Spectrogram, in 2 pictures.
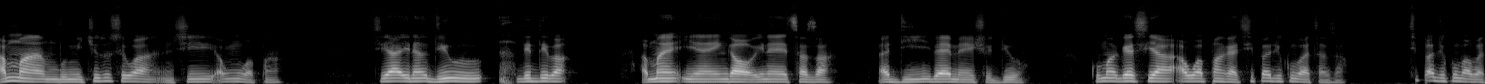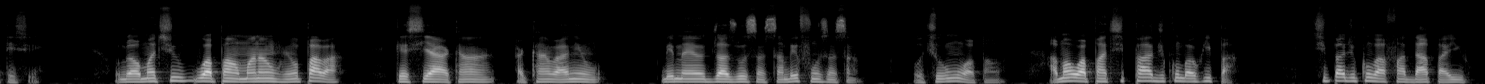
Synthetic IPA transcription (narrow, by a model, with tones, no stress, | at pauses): a˨˦mã˨m̩˨bu˨mĩ˨kʲĩ˦s̬o˦se˧˦wa˦n̩˨t͡ʃi˦a̰˨wũ˦wa˨pã˧ | t͡ʃi˦ja˦i˧na˧˨dʷi˨˦i˦u˧de˦de˦ba˧ | a̰˨ma˦i˧na˧i˧ŋ˦ɡa˦o˨i˧˦na˧ji˧t͡sa˧za˧ | a̰˨di˨˦ba˦i˦ma˨ji˧ʃo˨di˨˦o˨ | ku˦ma˦ɡa˦si˦ja˦a̰˨wa˦pã˧ka˨t͡ʃi˦pa˦d͡ʒi˧kũ˦ba˨t͡sa˨za˨ | t͡ʃi˦pa˦d͡ʒi˦ku˦ba˧˨ba˨te˨sḛ˨ | o̰˨m˨a˨o˨mã˧t͡ʃi˦wa˧pã˧o˨mã˧nã˧˦hʷĩ˨o˦pa˦ba˧ | ɡ̥e˧si˦ja˧˨ka˧ | a˨kã˧˦ba˨˦nĩ˦o˧ | be˦mã˧˦o˧d͡ʒʷa˧zo˧˦sã˨sã˧be˦fũ˧˦s̬ã˨sã˨ | o̰˨t͡ʃo˦nu˦wa˨pã˨ba˨ | a̰˨ma˦wa˧pã˧t͡ʃi˦pa˦d͡ʒu˧kũ˦ba˧hʷi˦pa̰˨ | t͡ʃi˦pa˦d͡ʒu˧kũ˦ba˧fã˧da˨˦pa˨˦ju˦˨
